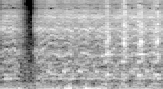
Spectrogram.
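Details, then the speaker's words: Cylinder mower being backlapped: drill on the sprocket turning the reel slowly clockwise, light even high-pitched whir with faint ticking, then the noise changes as the grinding paste starts working; reel spinning freely during sharpening. "all you're going to do is go back around and paste in and you can hear that noise change and that's just the grinding piece starting to work"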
